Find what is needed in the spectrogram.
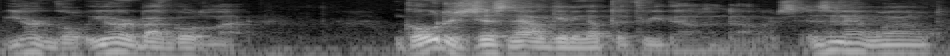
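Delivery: usual speaking voice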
